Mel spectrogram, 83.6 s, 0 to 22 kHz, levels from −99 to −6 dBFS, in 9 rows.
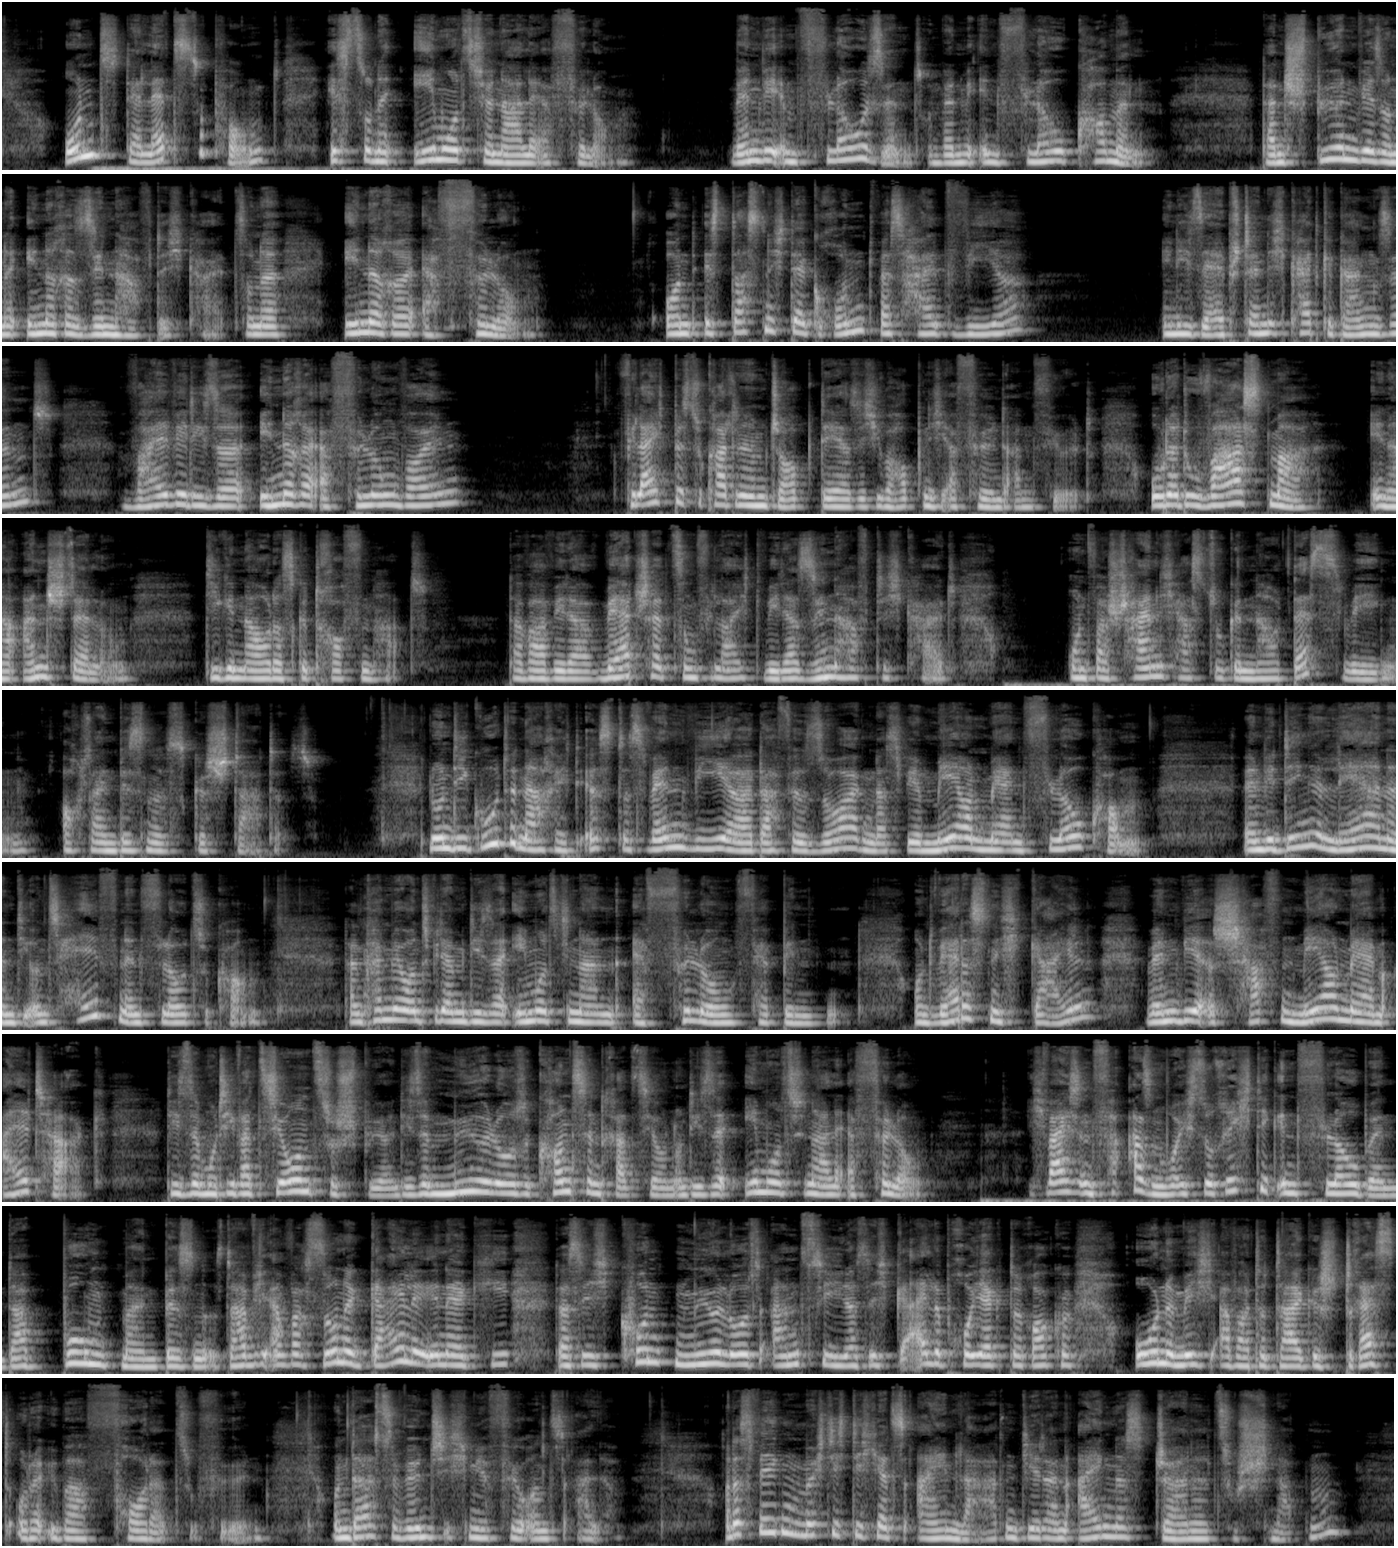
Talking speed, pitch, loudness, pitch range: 155 wpm, 215 Hz, -29 LUFS, 190-235 Hz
